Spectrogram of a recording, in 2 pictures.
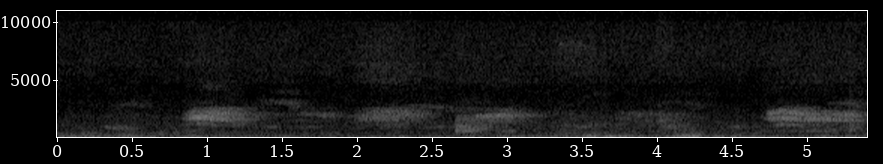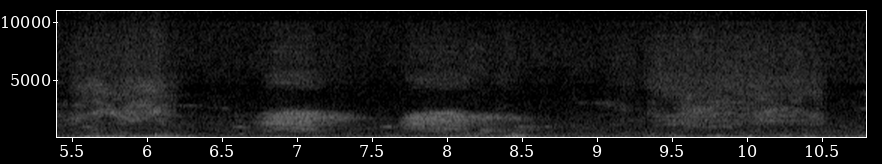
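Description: Faint bird calls: a series of short harsh cries, each about half a second long, coming roughly once a second.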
